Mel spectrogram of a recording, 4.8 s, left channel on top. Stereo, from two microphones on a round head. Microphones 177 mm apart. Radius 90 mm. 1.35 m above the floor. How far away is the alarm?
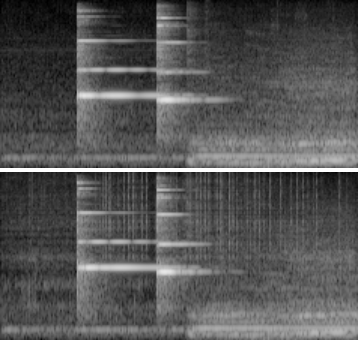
About 1.5 m.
